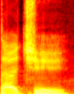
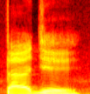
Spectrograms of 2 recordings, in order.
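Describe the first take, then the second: First: The j is released with escaping breath. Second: The j is released dry with no breath. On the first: The speaker calls it wrong. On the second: The speaker calls it right. "Harusnya bunyinya kering"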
